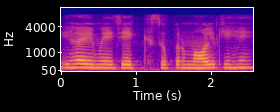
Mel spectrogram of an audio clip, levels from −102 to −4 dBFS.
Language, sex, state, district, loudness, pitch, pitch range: Hindi, female, Bihar, Gopalganj, -29 LUFS, 180 Hz, 175-185 Hz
